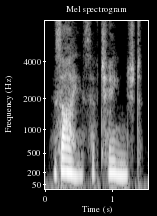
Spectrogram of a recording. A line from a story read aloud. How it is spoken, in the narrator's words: Wynne murmured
